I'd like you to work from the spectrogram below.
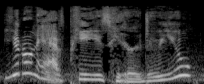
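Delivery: put-on child voice. A narrator's reading. Benny voiced in read story.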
